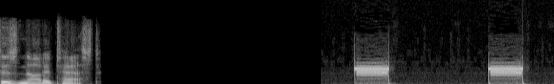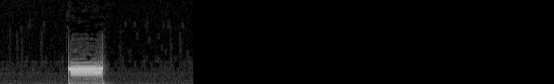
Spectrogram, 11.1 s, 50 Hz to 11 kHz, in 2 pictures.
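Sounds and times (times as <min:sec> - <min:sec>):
buzzy two-tone data warble: 0:03.5 - 0:07.4.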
